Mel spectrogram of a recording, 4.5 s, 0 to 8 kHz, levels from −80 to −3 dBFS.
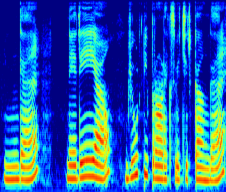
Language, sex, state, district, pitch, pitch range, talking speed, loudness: Tamil, female, Tamil Nadu, Nilgiris, 210 Hz, 200-245 Hz, 65 wpm, -16 LUFS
